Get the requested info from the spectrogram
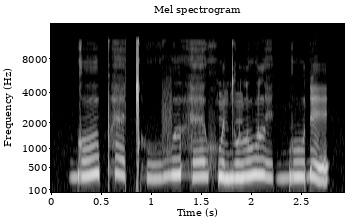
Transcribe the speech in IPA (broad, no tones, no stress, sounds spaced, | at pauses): ɡ ʊː pʰ ɛ̤ ǀʰ ṳ v ɯ h ɛ̤ xʷ ẽ d ũ l u l e̤ ɡ͡b u ɗ e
